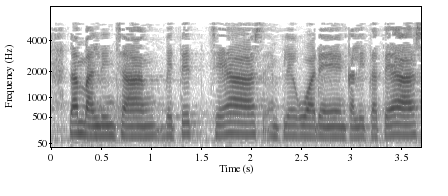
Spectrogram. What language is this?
Basque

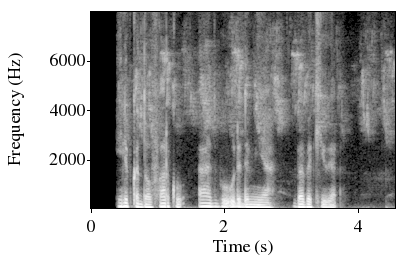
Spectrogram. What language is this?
Somali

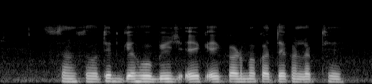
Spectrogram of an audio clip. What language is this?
Chhattisgarhi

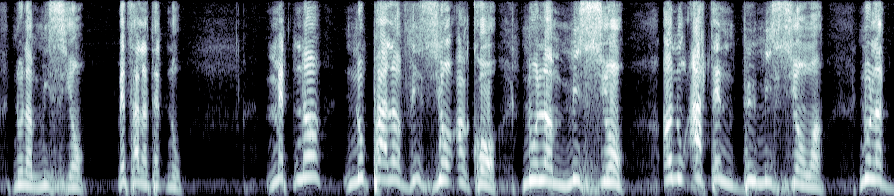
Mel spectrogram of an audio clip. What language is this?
French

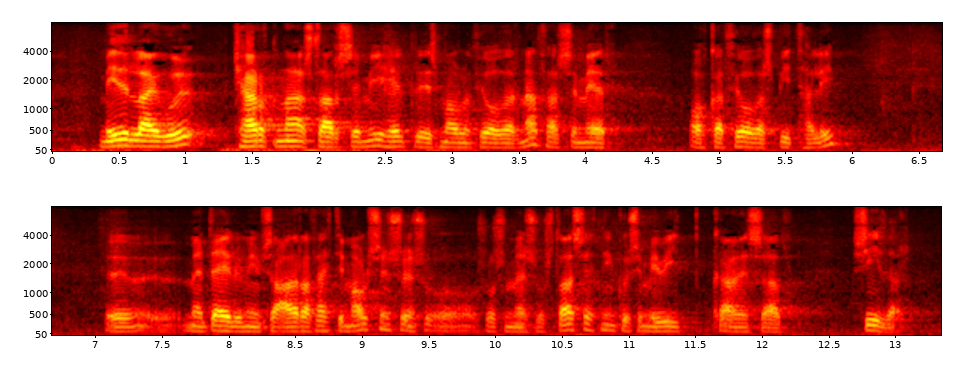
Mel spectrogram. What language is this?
Icelandic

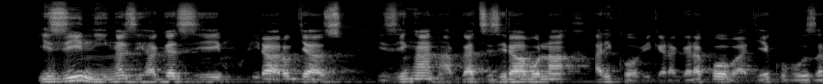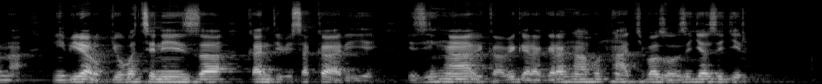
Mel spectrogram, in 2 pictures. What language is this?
Kinyarwanda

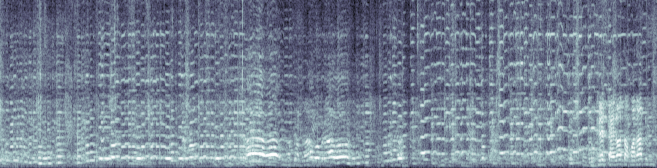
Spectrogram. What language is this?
Romanian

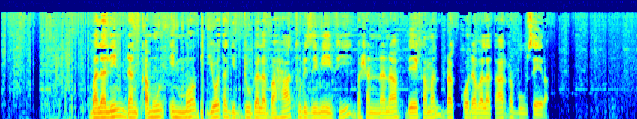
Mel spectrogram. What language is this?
Oromo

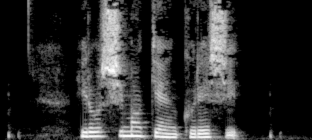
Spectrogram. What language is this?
Japanese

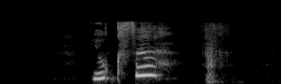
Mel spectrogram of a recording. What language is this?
Bashkir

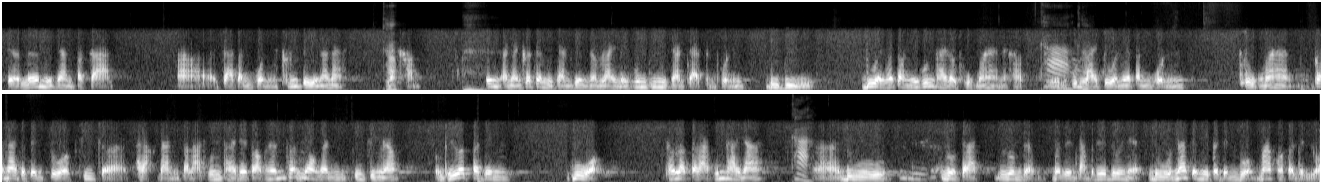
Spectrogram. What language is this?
Thai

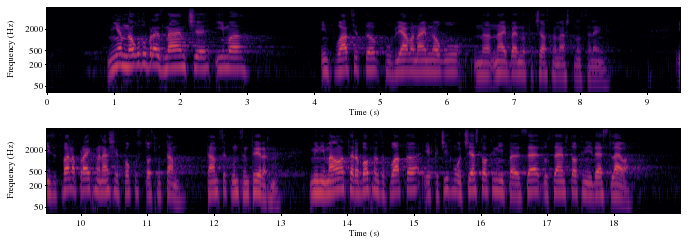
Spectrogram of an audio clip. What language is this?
Bulgarian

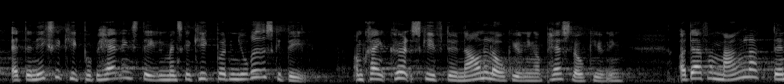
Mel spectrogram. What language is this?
Danish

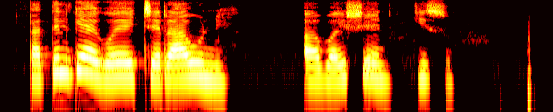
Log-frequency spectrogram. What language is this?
Kalenjin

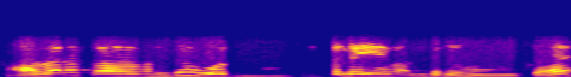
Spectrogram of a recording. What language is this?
Tamil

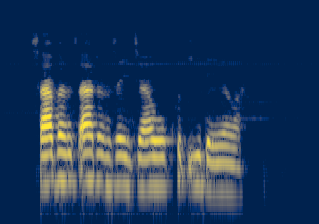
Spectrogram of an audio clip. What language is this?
Hausa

